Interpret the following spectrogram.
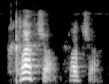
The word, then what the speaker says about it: Pletcher: Pletcher. That's how you pronounce it.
